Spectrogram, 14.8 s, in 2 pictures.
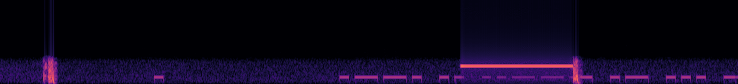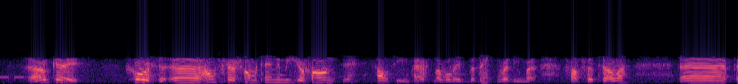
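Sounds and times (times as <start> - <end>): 
faint radio hiss: 0.4 - 0.7, 7.7 - 14.7
short quieter beeps: 3.4 - 7.6
1750 hertz radio tone: 4.6 - 5.9
speech: 7.7 - 14.7.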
